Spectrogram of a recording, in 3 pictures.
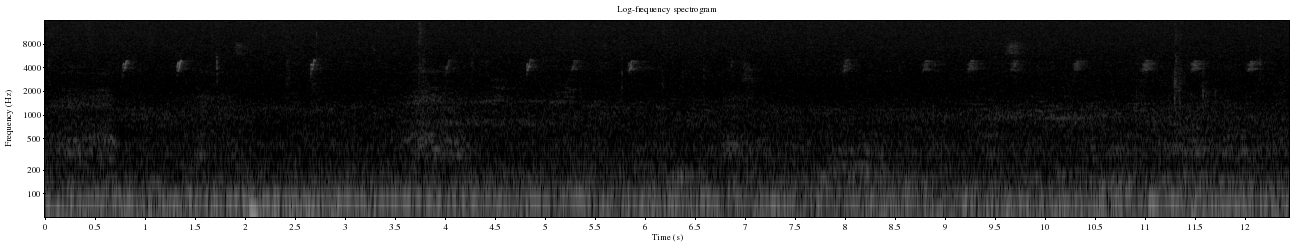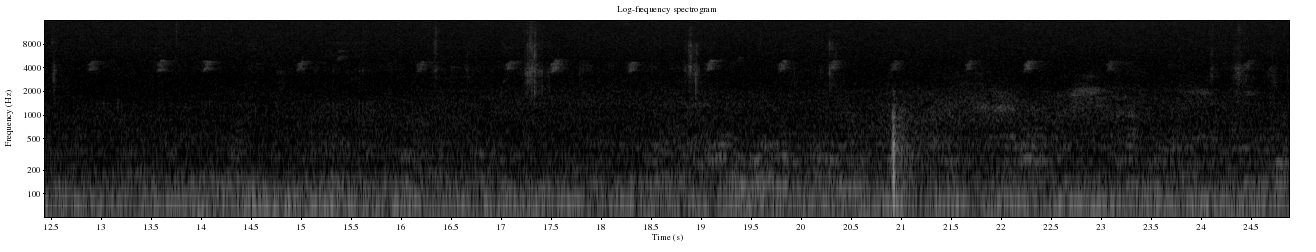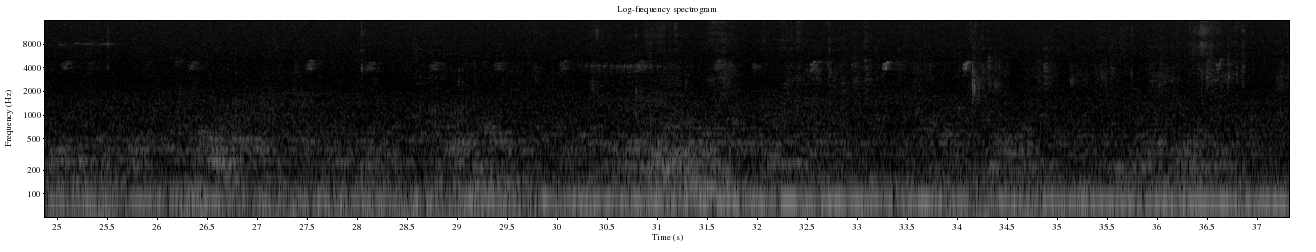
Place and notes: In the garden area of a farm house on an early summer morning. The sound of a garden shower and the sound of several group of shots in the distance.
topographic field recordings - international ambiences and scapes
